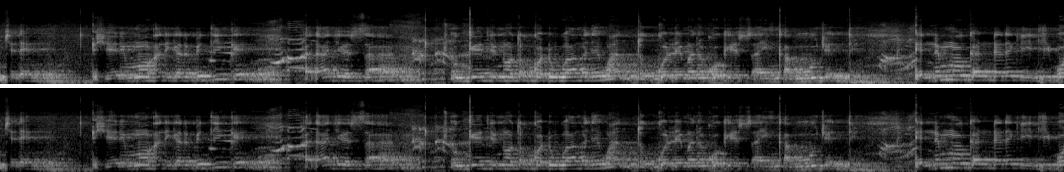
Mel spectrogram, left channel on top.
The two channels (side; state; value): right; quieter; 4.6 dB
